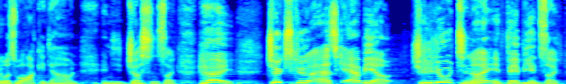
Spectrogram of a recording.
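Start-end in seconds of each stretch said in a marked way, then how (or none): 2.0-4.9 raised, higher call out the truck window. Retold or imitated. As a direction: hail a friend passing on the street. Justin calls out the truck window.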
